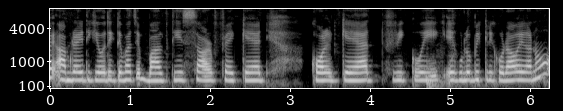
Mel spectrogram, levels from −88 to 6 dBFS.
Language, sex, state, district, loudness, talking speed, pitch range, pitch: Bengali, female, Tripura, Unakoti, -17 LUFS, 135 wpm, 255-265 Hz, 260 Hz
